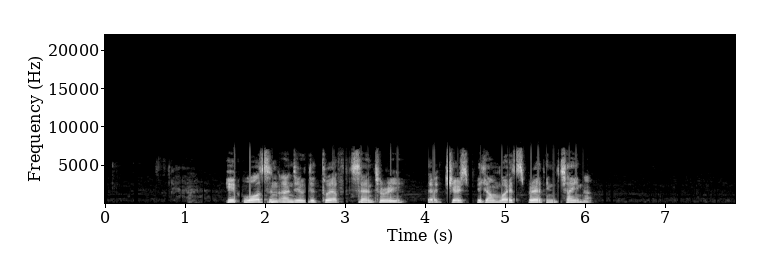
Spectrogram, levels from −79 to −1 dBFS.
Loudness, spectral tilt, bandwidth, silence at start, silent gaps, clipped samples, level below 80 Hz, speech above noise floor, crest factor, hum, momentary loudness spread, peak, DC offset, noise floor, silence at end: -17 LUFS; -5 dB/octave; 7.6 kHz; 1.5 s; none; under 0.1%; -46 dBFS; 49 dB; 18 dB; none; 7 LU; -2 dBFS; under 0.1%; -66 dBFS; 1.8 s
